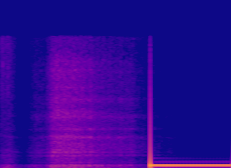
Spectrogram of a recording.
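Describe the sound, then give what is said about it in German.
A soft rustling hiss gives way to a loud, steady telephone line tone while a call connects, starting abruptly and holding unbroken to the end, clear with no voices. “Ich hoffe, ich komme jetzt gleich nochmal durch.”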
